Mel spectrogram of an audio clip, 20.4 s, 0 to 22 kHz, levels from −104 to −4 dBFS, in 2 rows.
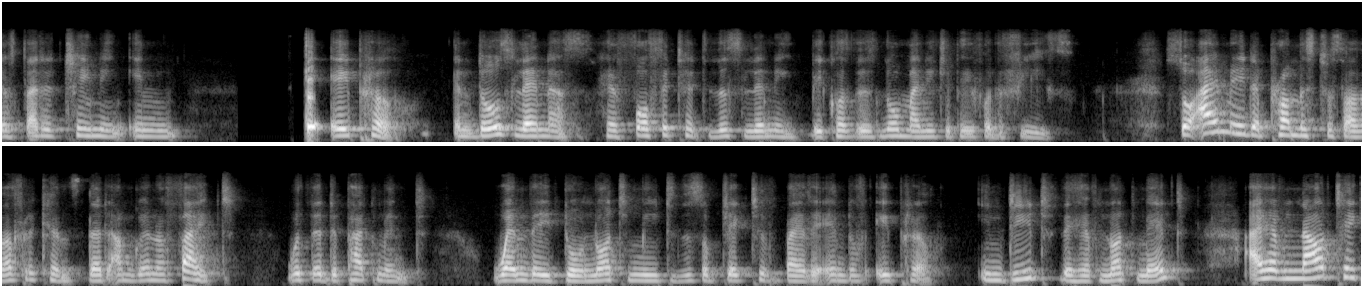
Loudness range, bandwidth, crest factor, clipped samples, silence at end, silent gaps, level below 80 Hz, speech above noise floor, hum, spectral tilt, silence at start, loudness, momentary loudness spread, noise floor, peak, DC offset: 7 LU; 9 kHz; 20 dB; under 0.1%; 0 s; none; -60 dBFS; 63 dB; none; -7 dB/octave; 0 s; -23 LUFS; 14 LU; -85 dBFS; -4 dBFS; under 0.1%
